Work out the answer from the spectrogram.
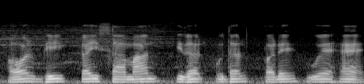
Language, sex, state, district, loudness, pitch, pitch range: Hindi, male, Bihar, Patna, -17 LUFS, 125 Hz, 120-130 Hz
